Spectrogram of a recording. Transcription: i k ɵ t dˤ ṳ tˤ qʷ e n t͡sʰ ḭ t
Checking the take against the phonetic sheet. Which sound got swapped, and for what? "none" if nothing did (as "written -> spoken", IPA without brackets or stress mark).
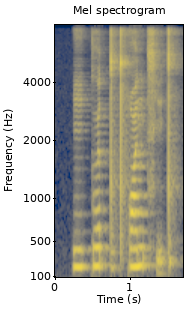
none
